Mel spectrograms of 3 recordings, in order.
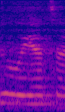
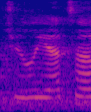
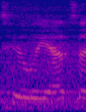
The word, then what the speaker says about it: Julieta: you do pronounce it julieta and not julieta because um it's in spanish and in spanish you pronounce j's as a like an h so it's pronounced julieta and yeah i i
